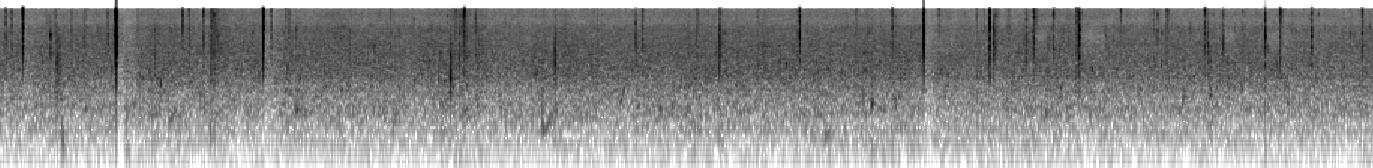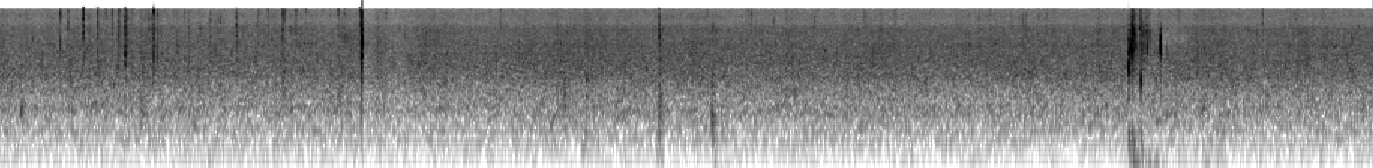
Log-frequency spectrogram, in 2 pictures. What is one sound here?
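A campfire crackles and pops close by.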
